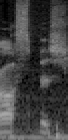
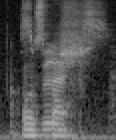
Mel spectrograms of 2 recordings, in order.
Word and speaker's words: Auspex: We need to figure out how good their auspice users are. Auspex? Auspex. However you say. There we go. I- That's how you say it.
